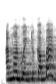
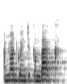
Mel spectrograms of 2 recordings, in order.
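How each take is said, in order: First: Firm refusal. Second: Much softer, dropped, final refusal; quiet refusal. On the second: Woman turning away the man, softly final. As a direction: let it fall away to a cold hush. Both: Acted. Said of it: "put in more sarcasm".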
